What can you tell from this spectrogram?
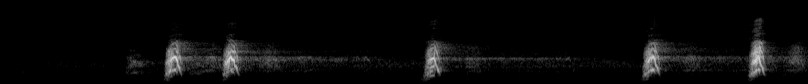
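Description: Coyote barking: five sharp barks, the first two close together and the last three spaced further apart, each trailing off into a short fading tail.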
